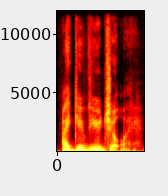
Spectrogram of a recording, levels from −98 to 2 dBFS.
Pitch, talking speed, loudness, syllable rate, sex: 175 Hz, 275 wpm, -17 LUFS, 7.7 syllables/s, female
